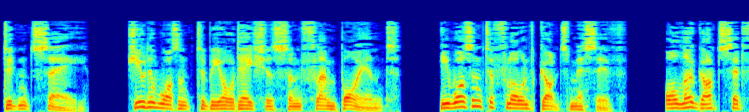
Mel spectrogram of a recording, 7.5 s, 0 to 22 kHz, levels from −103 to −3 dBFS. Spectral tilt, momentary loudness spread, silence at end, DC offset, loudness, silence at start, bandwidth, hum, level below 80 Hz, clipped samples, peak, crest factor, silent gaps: -5 dB/octave; 11 LU; 0 s; under 0.1%; -24 LUFS; 0 s; 10.5 kHz; none; -48 dBFS; under 0.1%; -10 dBFS; 14 dB; 0.90-1.27 s, 4.03-4.39 s, 6.28-6.64 s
